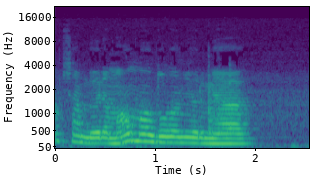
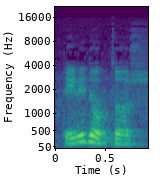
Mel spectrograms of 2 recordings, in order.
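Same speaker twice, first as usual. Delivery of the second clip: ordinary talk, nothing marked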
